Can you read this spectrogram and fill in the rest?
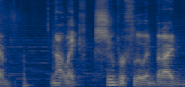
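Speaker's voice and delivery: ordinary delivery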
